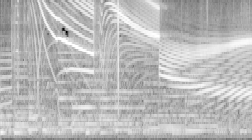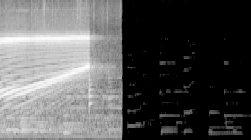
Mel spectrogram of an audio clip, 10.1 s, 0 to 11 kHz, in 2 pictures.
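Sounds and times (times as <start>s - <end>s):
electronic gliding pitched tones: 0.6s - 7.0s.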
